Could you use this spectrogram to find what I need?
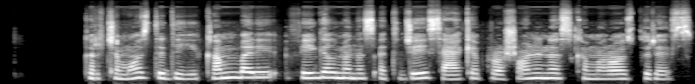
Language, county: Lithuanian, Kaunas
